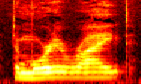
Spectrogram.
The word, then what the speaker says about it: dumortierite: I'm probably not pronouncing it right. Dumortierite, and it's the easier way to pronounce it is desert lapis, like desert lapis lazuli.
